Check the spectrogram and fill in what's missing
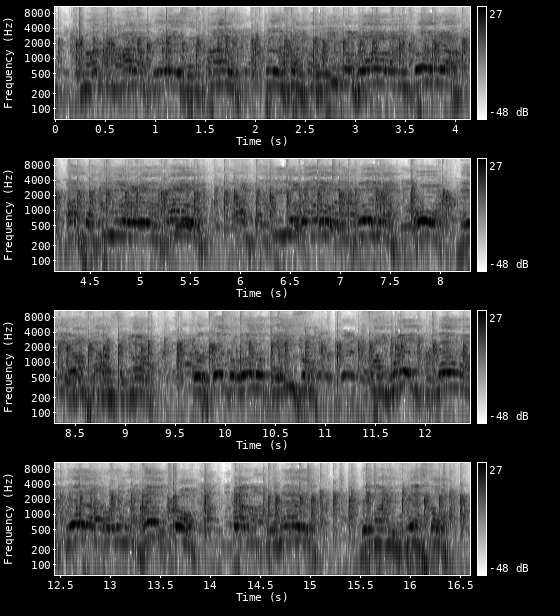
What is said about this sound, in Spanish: Si usted está alegre que hasta aquí le trajo el Señor, déle un aplauso al Señor.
